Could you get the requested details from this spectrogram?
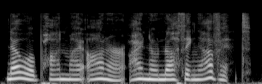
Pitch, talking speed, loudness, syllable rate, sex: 230 Hz, 205 wpm, -16 LUFS, 5.2 syllables/s, female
